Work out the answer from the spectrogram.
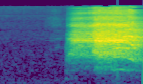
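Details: Loud, raw, broadband shriek of just over half a second, cut off abruptly, from a cockatoo in a hormonal temper tantrum.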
